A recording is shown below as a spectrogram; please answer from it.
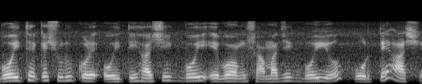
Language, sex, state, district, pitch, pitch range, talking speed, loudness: Bengali, male, West Bengal, North 24 Parganas, 155 Hz, 145-175 Hz, 170 wpm, -17 LUFS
